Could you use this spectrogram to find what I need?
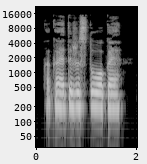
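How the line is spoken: Groan. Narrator (Russian): простонал Клим

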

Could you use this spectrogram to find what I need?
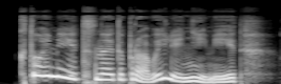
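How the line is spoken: Cheerful. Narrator (Russian): весело продолжил

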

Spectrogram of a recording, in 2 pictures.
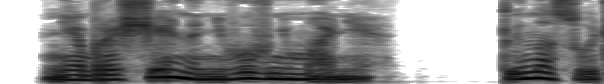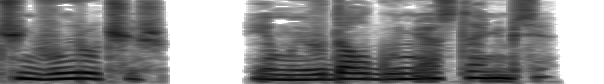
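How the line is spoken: Whisper. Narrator (Russian): шепнул он

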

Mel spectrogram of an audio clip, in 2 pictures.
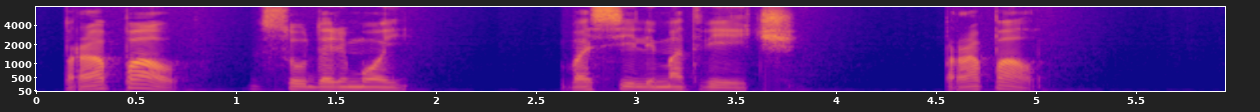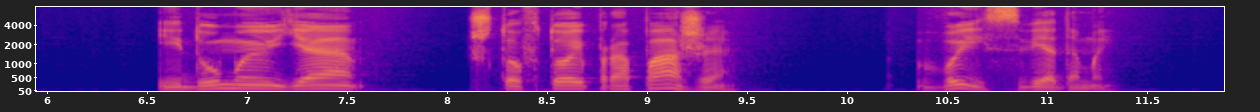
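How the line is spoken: Slow, clipped, deliberate. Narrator (Russian): он, медленно отчеканивая каждое слово, сказал

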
